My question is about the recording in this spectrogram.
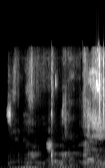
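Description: Quiet handling of a handbag at its zip: faint rustles and small scratchy sounds, a little louder near the end.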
